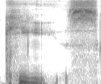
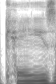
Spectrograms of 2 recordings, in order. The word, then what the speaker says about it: Keys: The Dutch called them Kai, and the English anglicized it to Keys. All of which is to say, if I slip up and call them Kays at some point, don't blame me. I'm just following older pronunciations.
